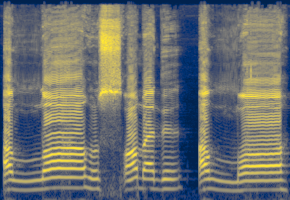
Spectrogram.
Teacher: لفظ اللہ موٹا پڑھا جائے گا، کیونکہ لفظ اللہ کے لام سے پہلے حمزہ کے اوپر زبر ہے۔ اللہ الصمد، صاد کو موٹا پڑھنا ہے، اس کو باریک نہیں کرنا۔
